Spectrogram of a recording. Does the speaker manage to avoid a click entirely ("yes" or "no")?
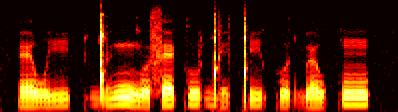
no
